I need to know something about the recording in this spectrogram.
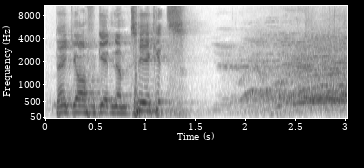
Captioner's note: audience cheering and applauding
